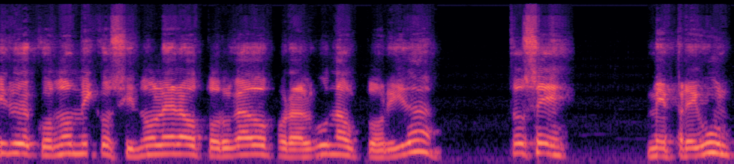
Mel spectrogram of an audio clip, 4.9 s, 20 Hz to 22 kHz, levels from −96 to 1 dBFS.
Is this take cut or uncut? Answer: uncut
